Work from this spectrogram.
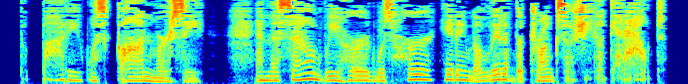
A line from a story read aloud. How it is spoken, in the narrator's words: said very softly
